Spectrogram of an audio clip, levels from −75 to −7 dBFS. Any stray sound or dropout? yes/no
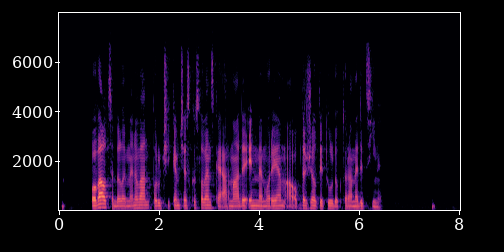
no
